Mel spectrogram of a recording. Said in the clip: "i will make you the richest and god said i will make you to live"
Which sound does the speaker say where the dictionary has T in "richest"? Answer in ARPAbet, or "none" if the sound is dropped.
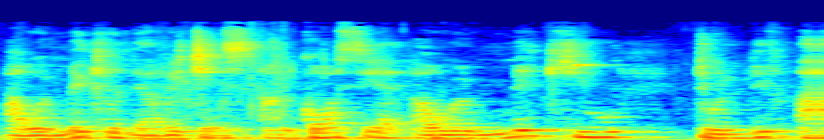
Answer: none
